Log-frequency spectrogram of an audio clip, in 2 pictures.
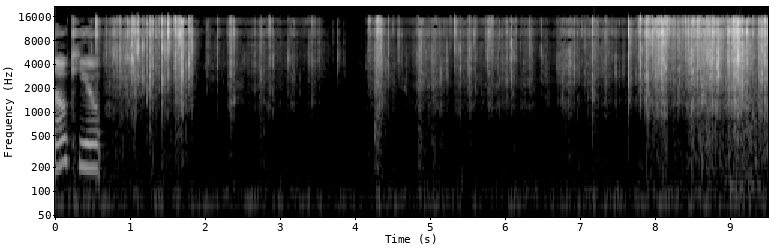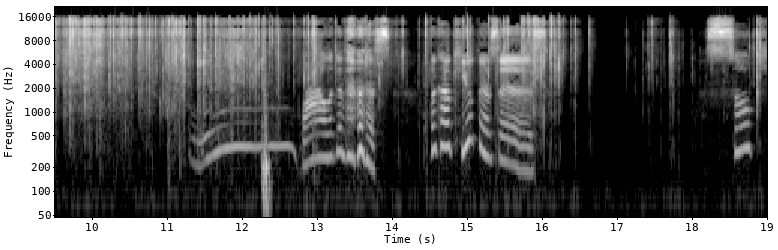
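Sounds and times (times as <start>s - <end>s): plastic packaging crinkling: 0.0s - 19.0s.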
